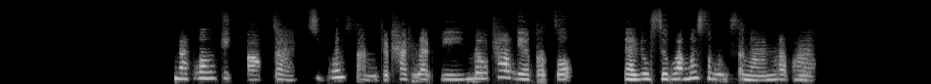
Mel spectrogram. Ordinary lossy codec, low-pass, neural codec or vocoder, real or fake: none; 14.4 kHz; codec, 44.1 kHz, 0.9 kbps, DAC; fake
